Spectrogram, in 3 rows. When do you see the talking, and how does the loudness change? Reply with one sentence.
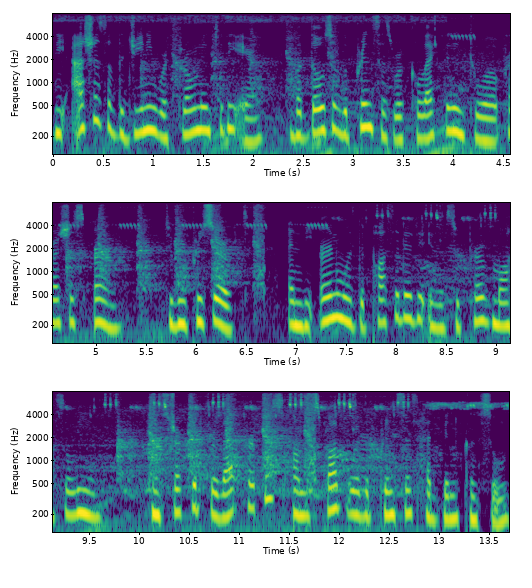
You can hear the talking from 0.0 to 13.6 s, at a steady volume.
